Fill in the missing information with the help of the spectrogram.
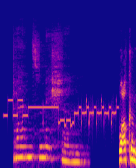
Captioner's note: voiceover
